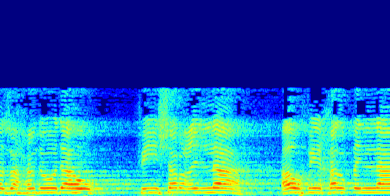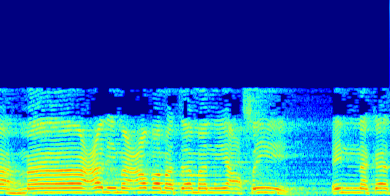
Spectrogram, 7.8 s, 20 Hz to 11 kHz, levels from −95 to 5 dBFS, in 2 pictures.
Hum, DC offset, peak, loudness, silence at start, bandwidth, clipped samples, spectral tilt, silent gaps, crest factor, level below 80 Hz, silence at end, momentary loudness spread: none; under 0.1%; -4 dBFS; -22 LUFS; 0 s; 6.4 kHz; under 0.1%; -5 dB/octave; none; 16 dB; -52 dBFS; 0 s; 10 LU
